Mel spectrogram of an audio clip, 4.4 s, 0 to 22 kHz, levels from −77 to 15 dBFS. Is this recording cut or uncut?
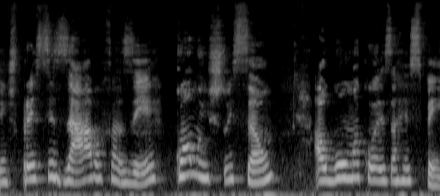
uncut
